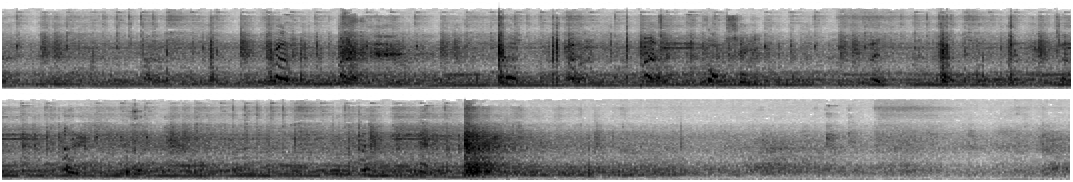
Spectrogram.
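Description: Film score of long held low notes under a violent struggle, with scuffling, knocks and short strained vocal efforts. There is one loud hit about fifteen seconds in, and then the music stops and the sound thins out.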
